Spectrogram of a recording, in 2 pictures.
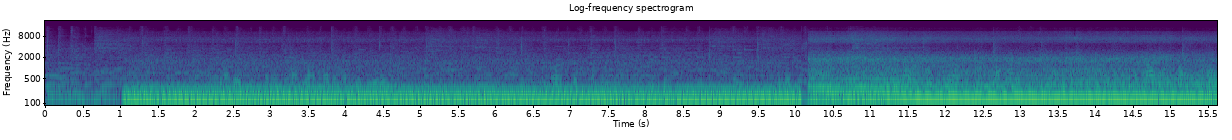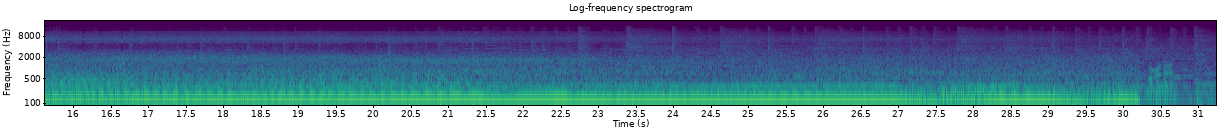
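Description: Snowmobile engine running steadily at speed, heard from the rider's seat, its note changing abruptly about ten seconds in. Near the end the engine note drops and climbs back twice as the throttle is eased off and reopened.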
